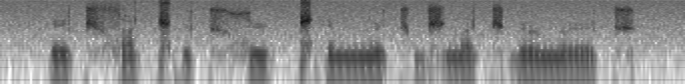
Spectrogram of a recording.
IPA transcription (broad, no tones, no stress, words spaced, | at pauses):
et͡ʃsaǁʰyt͡ʃsy ǁʰemnøt͡ʃ d͡ʒəɳat͡ʃɠø ɳøt͡ʃ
